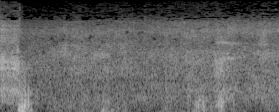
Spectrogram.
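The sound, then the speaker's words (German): Steady rushing wash of sea surf on a sandy beach during a morning walk on a Sunday in August, mixed with wind buffeting the microphone and a few soft thumps, with no voices present. “Und man hört das Meeresrauschen.”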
